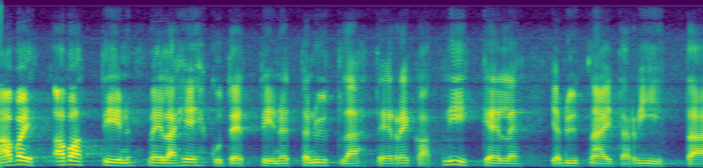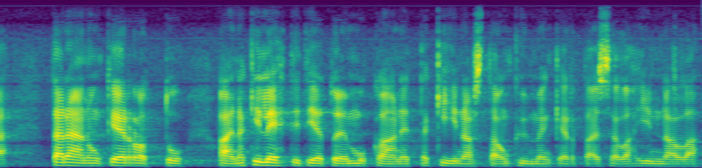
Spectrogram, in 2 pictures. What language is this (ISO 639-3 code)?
fin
